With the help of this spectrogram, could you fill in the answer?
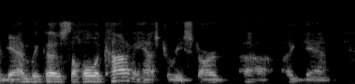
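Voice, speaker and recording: This man speaks at a moderate pace in a somewhat breathy voice, with a dry, close sound and no echo. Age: 60s. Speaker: company founder. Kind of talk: interview.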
